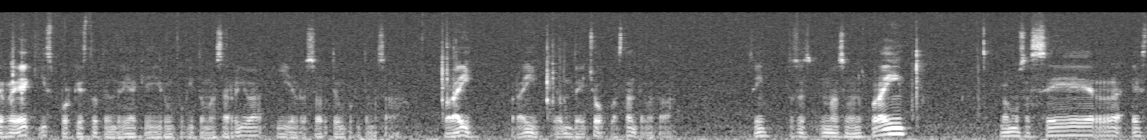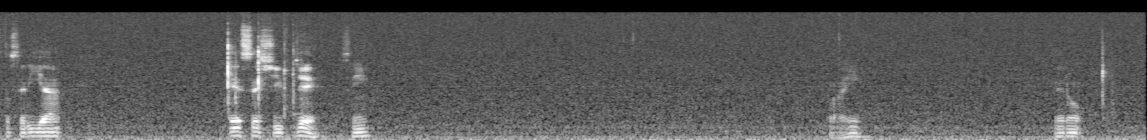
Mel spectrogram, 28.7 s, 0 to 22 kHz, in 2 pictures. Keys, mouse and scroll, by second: 0.3 x, 2.2 click, 3.4-5.6 drag, 6.0 alt+Tab, 7.3 alt+Tab, 8.2-10.4 drag, 10.3 scroll down 2, 11.3-11.6 scroll up 1, 11.6 shift+middle click, 17.3 s, 18.0 shift+y, 22.3 click, 23.2-25.2 drag, 28.2 s.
